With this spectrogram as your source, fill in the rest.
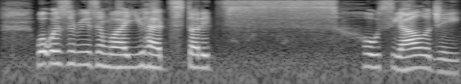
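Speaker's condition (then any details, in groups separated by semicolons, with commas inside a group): Stuttering; onset age 5 after fluent speech from age 2, stuttering ever since; half year speech therapy in 3rd grade, none in Catholic school, adult therapy few years ago; formerly avoided speaking situations, speechless at first self-help group meeting, said name and stutter by fourth or fifth; blocks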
